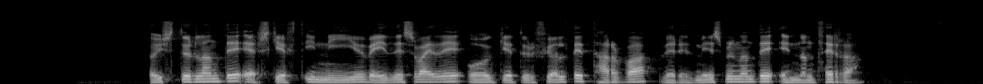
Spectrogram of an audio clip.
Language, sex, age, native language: Icelandic, male, 20-29, Icelandic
